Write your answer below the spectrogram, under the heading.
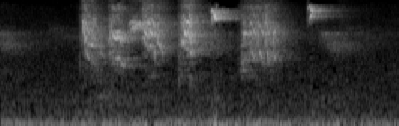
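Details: Female seedeater singing to stir up a male: a dense burst of high, rapid, scratchy chirps lasting about one and a half seconds, then a single clear note, in a quiet setting.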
